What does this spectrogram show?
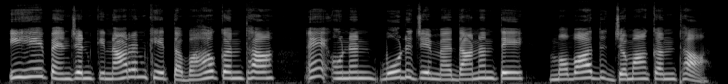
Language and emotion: Sindhi, neutral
